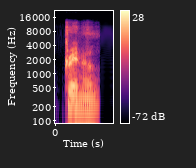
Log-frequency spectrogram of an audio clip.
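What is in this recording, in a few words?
"crenel", Indian English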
